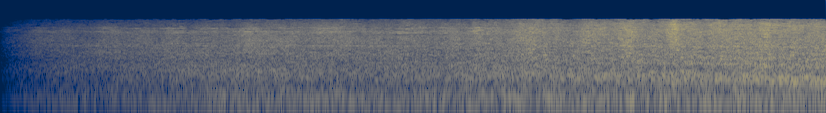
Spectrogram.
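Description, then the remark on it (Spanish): A supersonic jet aircraft roars past, its dense, rushing engine noise swelling steadily louder over several seconds and staying loud, with no voices. “Es ostensible, y todo el mundo lo sabe, que con los aviones supersónicos ya hemos atravesado la barrera de la velocidad del sonido.”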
